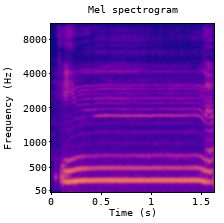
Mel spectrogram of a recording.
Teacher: نون میں غنہ کرنا ہے، نون پہ تشدید ہے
